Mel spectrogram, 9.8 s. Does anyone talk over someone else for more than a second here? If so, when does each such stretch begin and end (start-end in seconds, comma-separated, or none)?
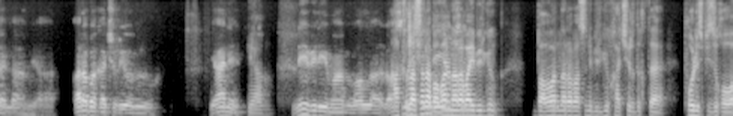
5.2-6.4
